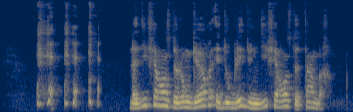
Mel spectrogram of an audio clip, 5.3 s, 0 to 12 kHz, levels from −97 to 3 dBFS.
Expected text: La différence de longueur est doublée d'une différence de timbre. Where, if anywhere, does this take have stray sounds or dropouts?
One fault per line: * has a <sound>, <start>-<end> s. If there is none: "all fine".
* has a cough, 0.5-1.5 s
